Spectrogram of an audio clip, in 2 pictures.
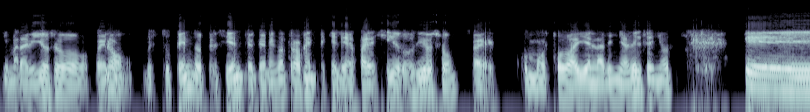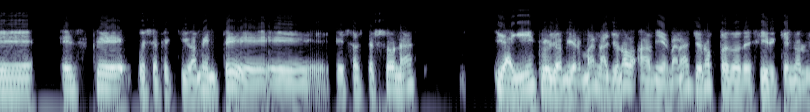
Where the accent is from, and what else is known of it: Colombia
